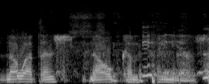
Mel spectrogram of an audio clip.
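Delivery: normal talking voice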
